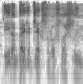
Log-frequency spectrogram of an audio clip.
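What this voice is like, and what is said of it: Megatron impression. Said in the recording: “my impression of Megatron ... Now I need to hear eat a bag of dicks as Megatron”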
